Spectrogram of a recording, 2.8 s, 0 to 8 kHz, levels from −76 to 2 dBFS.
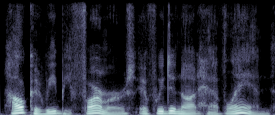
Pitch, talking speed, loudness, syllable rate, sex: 125 Hz, 240 wpm, -19 LUFS, 4.8 syllables/s, male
